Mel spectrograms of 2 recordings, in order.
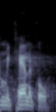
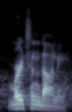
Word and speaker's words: Mirchandani: review on google and they called me dr mechanical it's not that i promise my name is merchandani merchandani like merchandise people who are close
